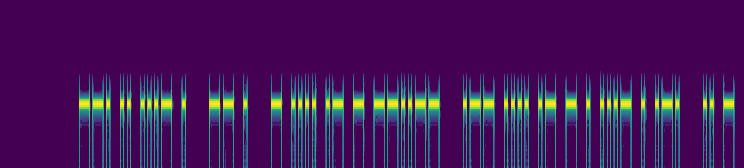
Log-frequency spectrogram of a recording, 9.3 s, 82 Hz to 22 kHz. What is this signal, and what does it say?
Morse code, heard as a keyed tone, about 28 wpm, 700 Hz. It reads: GIVE ME THAT, WHATEVER IT
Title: Sentences from Top 1100 Words 28wpm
